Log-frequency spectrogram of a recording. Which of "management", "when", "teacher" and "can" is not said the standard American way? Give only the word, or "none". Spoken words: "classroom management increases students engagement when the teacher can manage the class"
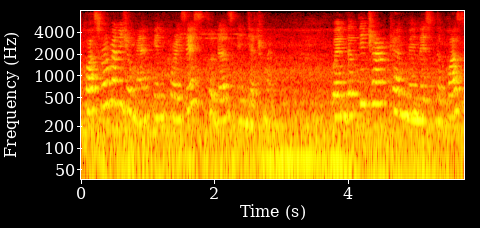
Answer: management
